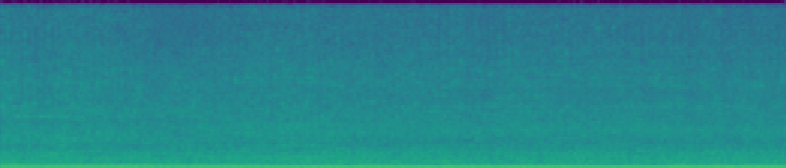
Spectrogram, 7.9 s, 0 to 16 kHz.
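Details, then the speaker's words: Freshly rebuilt 1977 Toyota 2F engine (new rings, bearings, 0.40 shaved head, new carb, headers) in FJ45 during break-in at 1,500 rpm for 15 minutes; smooth, even low drone, no knocks, ticks or misses: normal fast idle. "I've also got one of these RPM gauge so that we can get the engine up to 1,500 rpm about 15 minutes so we're gonna fire it up break everything in"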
